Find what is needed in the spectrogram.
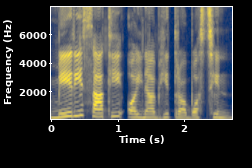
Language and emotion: Nepali, neutral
